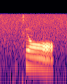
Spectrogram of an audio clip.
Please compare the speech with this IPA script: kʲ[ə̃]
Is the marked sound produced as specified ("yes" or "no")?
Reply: no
